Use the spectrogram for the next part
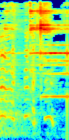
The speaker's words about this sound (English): I know this is Pierre's bell. That's a hell of a bell. We got to steal it. We need a companion bell.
